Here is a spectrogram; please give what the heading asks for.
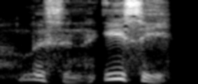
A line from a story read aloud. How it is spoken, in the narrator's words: Sawadi sighed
